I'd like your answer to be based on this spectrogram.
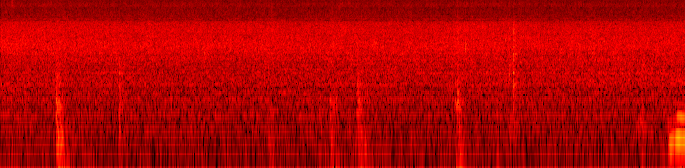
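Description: Hilsa fish pieces fry in hot oil, giving a steady bright sizzle and hiss with scattered faint pops and crackles, unbroken throughout.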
